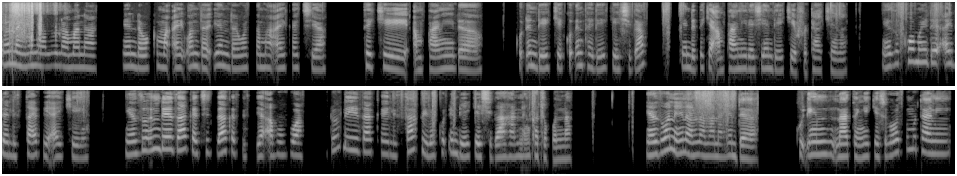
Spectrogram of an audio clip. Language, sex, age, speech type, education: Hausa, female, 15-29, spontaneous, primary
